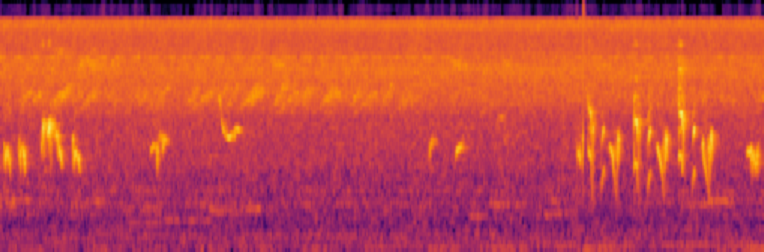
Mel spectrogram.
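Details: Sooty-headed bulbul singing the long 'ropel' song style: a burst of chirps, then scattered single notes with pauses, then a dense, fast run of sharp chirps near the end, over a faint insect hum.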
